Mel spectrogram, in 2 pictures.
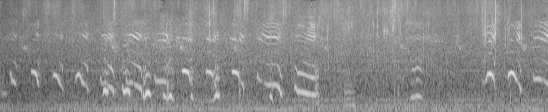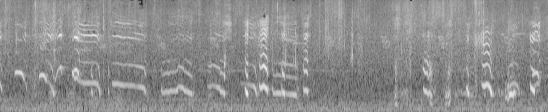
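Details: Three-week-old Basset Hound puppies on their first time outdoors, all crying for their mother: many overlapping high, wavering whimpers and yelps, falling and rising in pitch, tumbling over each other in rapid bursts with short lulls.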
